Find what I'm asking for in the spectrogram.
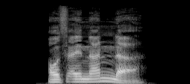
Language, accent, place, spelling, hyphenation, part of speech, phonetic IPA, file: German, Germany, Berlin, auseinander, aus‧ei‧n‧an‧der, adverb, [ˌaʊ̯sʔaɪ̯ˈnandɐ], De-auseinander.ogg
- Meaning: apart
